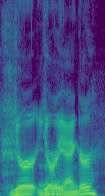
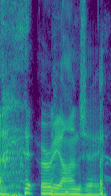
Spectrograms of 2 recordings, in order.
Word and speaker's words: Urianger: Yuri Anger? No, Urianger.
